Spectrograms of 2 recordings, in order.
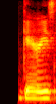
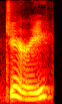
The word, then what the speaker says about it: Gerry: While the pronunciation has changed over time, Gary's name is pronounced like I'm saying it, Gary, but I think we all know we now say it like Jerry.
